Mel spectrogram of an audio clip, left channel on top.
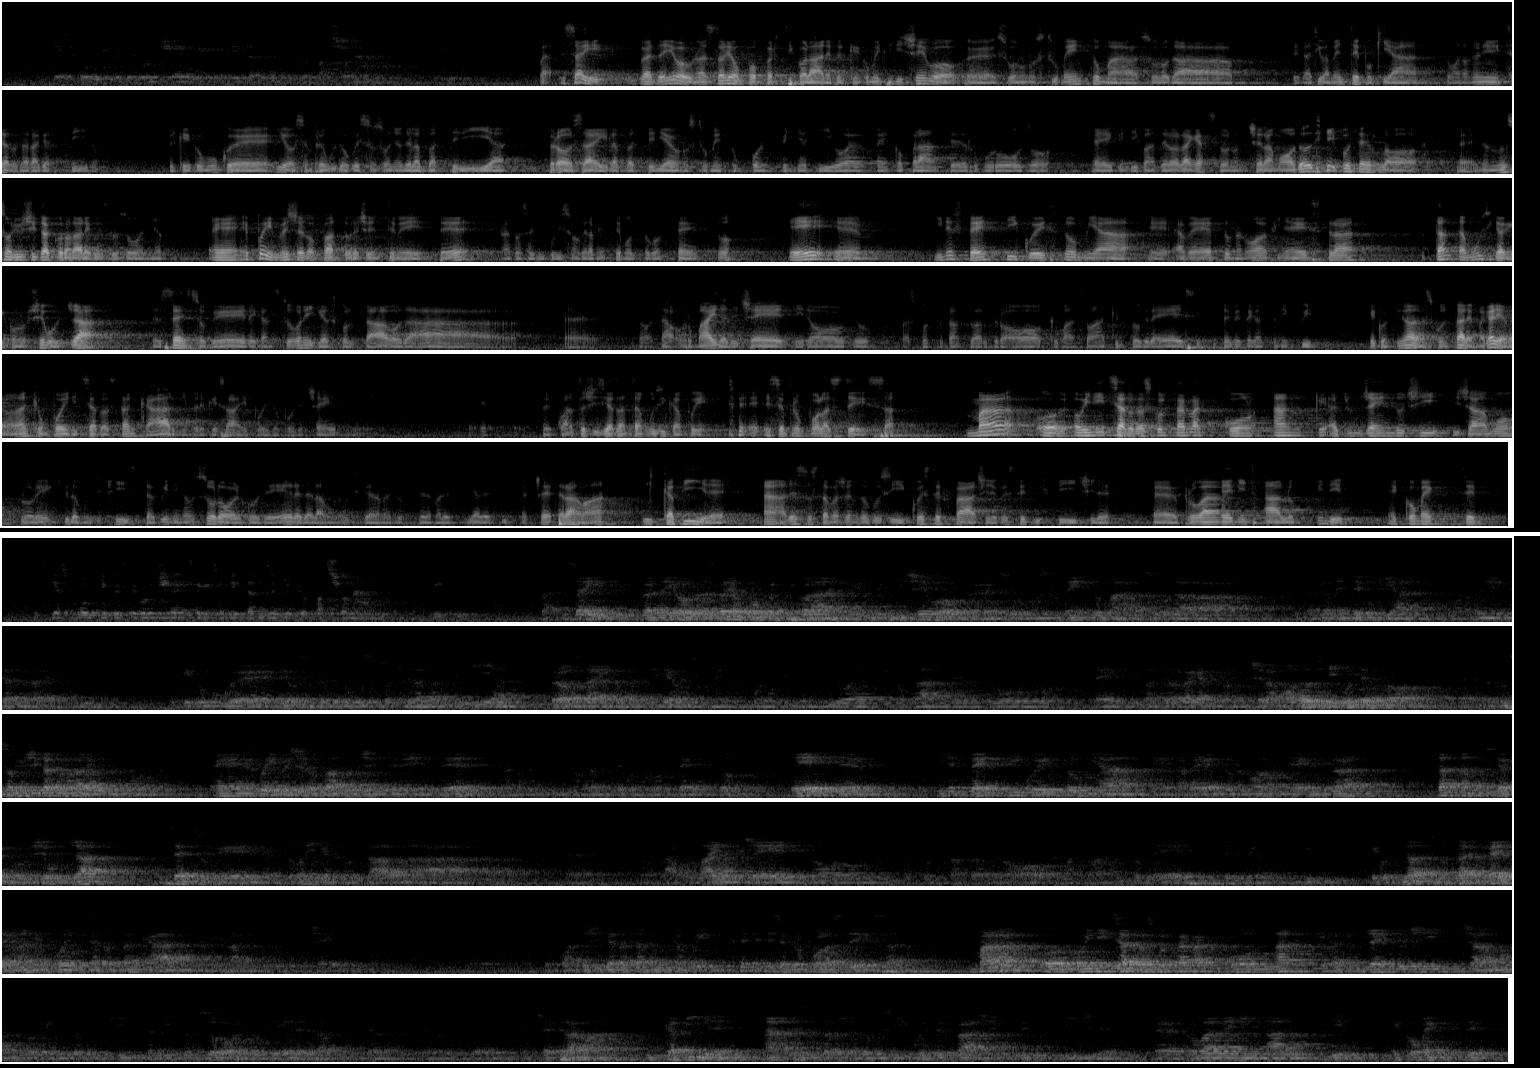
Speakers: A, on the right; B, on the left.
A: questi ascolti e queste conoscenze che sono diventate sempre più appassionate, capito?
B: Beh, sai, guarda, io ho una storia un po' particolare perché, come ti dicevo, eh, suono uno strumento, ma solo da relativamente pochi anni, insomma, non ho iniziato da ragazzino, perché comunque io ho sempre avuto questo sogno della batteria, però, sai, la batteria è uno strumento un po' impegnativo, eh, è ingombrante, è rumoroso, eh, quindi quando ero ragazzo non c'era modo <laughs> di poterlo, eh, non non sono riuscito a coronare questo sogno. Ehm,
A: Chiaro?
B: e poi invece l'ho fatto recentemente, è una cosa di cui sono veramente molto contento, e, ehm, in effetti questo mi ha, ehm, aperto una nuova finestra su tanta musica che conoscevo già, nel senso che le canzoni che ascoltavo da ehm, no, da ormai da decenni, no, io ascolto tanto hard rock, ma insomma anche il progressive, tutte queste canzoni qui che continuavo ad ascoltare, magari avevano anche un po' iniziato a stancarmi, perché sai, poi dopo decenni, eh, per quanto ci sia tanta musica, poi <laughs> è sempre un po' la stessa, ma
A: Certo.
B: ho, ho iniziato ad ascoltarla con- anche aggiungendoci, diciamo, l'orecchio da musicista, quindi non solo il godere della musica, della, melo- della melodia, del ritmo, eccetera, ma il capire, ah, adesso sta facendo così, questo è facile, questo è difficile eh, provare a imitarlo. Quindi è come se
